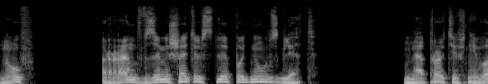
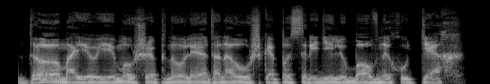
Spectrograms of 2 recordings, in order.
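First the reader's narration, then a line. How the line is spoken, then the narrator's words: Grumbling. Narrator (Russian): проворчал Нилкхан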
